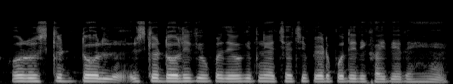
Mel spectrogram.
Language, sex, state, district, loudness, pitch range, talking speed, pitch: Hindi, male, Uttar Pradesh, Muzaffarnagar, -26 LUFS, 135-145 Hz, 200 wpm, 140 Hz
